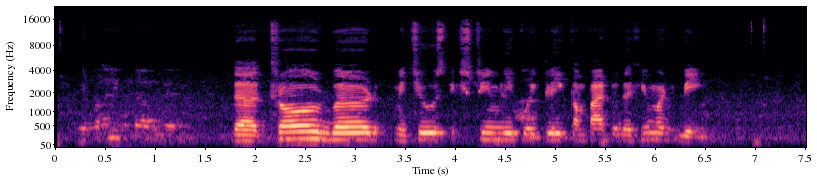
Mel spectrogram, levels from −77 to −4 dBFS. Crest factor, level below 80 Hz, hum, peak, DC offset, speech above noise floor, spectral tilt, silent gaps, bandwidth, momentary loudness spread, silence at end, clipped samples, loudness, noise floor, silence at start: 18 dB; -58 dBFS; none; -2 dBFS; under 0.1%; 28 dB; -6.5 dB/octave; none; 15.5 kHz; 20 LU; 1 s; under 0.1%; -18 LUFS; -46 dBFS; 0.25 s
